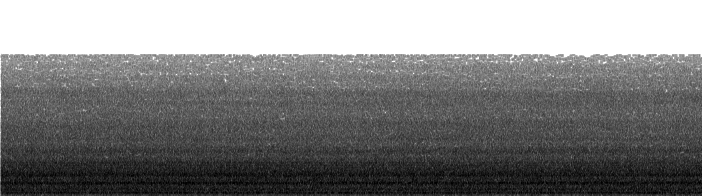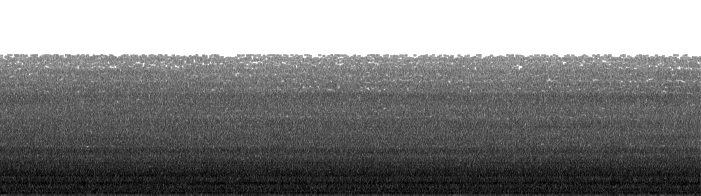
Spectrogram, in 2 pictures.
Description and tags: My electric boiler going at full strength heating the water
boil, boiler, cooker, electric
